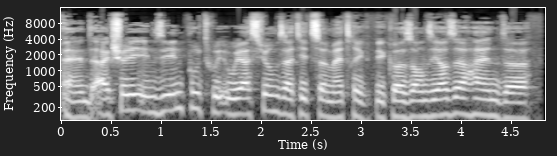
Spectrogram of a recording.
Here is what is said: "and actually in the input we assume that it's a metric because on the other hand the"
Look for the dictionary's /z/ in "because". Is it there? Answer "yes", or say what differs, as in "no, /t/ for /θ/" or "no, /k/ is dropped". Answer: yes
